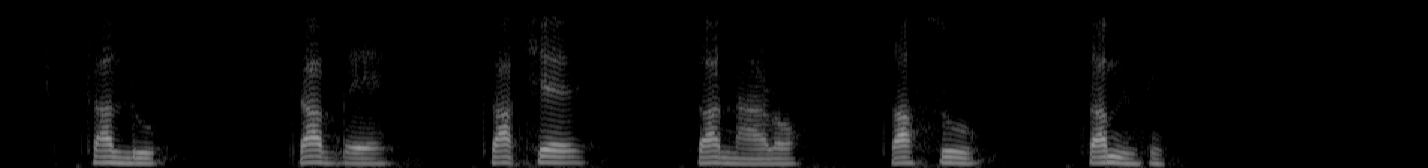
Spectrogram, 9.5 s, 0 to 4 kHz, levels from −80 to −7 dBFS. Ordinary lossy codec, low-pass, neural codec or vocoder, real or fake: none; 3.6 kHz; codec, 16 kHz in and 24 kHz out, 0.9 kbps, LongCat-Audio-Codec, four codebook decoder; fake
